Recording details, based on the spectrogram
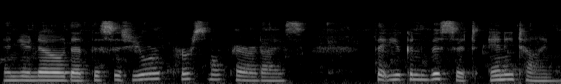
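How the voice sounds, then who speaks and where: A woman narrates a guided meditation in a soothing, measured manner, with lingering pauses between short phrases. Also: medium pitch, slight background noise. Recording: muffled lo-fi sound under loud music. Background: loud background music.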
